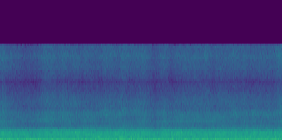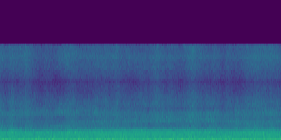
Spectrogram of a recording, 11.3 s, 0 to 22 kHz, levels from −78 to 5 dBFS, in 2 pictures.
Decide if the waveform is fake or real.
fake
